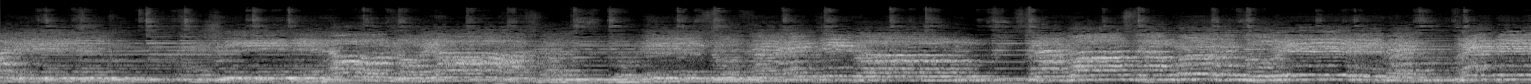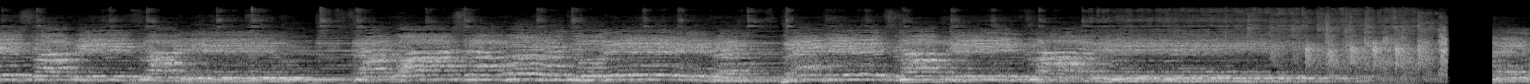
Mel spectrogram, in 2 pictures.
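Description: A mixed group of men and women singing a Romanian Christmas carol (colind) together, accompanied by a strummed acoustic guitar. The sound breaks off for a moment at the very end.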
